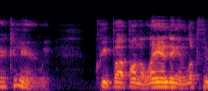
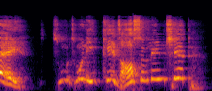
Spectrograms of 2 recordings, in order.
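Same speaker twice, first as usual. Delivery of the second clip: put-on, very high, loud, boozy drunken call; 6 dB louder than usual. Retelling a man calling to kids in a corner: imitating a drunk man. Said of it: "his own drunkenness".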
